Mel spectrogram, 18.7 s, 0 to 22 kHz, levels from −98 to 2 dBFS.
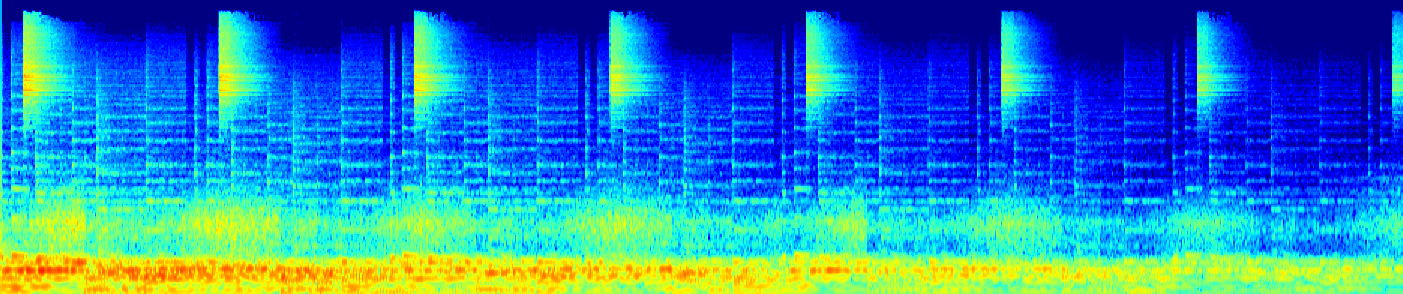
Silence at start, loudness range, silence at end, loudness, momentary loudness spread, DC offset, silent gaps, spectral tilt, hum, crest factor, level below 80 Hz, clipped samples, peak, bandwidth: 0 s; 14 LU; 0 s; -23 LUFS; 18 LU; under 0.1%; none; -5.5 dB/octave; none; 20 dB; -36 dBFS; under 0.1%; -4 dBFS; 19 kHz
